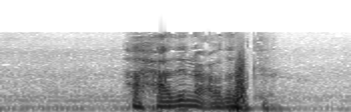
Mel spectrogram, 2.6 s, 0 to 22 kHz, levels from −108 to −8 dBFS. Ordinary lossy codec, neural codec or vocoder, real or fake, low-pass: AAC, 24 kbps; none; real; 10.8 kHz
